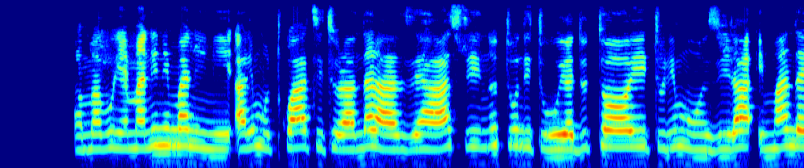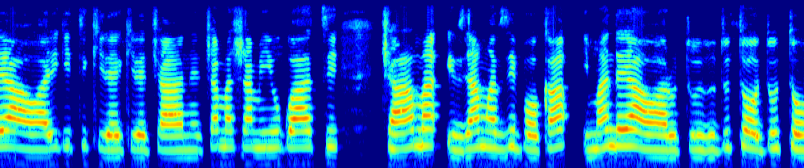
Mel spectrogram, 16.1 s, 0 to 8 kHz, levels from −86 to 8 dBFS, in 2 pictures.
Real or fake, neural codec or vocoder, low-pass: real; none; 7.2 kHz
